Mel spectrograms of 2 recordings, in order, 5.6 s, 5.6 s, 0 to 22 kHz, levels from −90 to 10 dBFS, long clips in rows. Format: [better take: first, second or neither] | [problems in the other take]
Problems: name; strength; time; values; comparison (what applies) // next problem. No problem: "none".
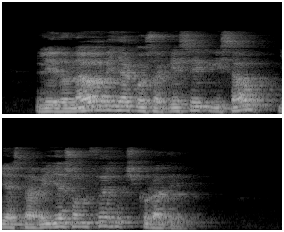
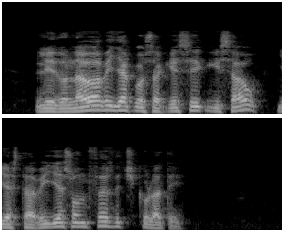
second | room echo; dies away in 0.6 s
